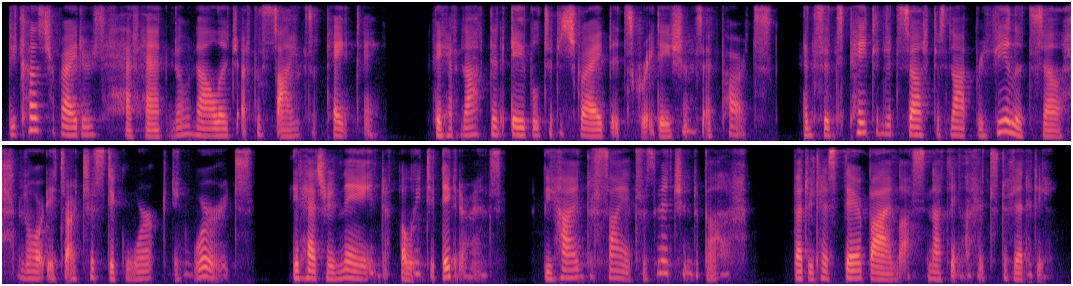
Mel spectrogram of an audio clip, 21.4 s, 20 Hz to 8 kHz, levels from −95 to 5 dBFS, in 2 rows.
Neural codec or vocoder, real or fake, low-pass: autoencoder, 22.05 kHz, a latent of 192 numbers a frame, VITS, trained on one speaker; fake; 7.2 kHz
